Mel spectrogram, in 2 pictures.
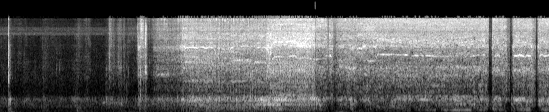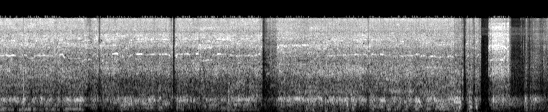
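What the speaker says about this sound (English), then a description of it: "then we're going to go to town with that drill." A power drill spinning a bottle brush, scrubbing car cup holders loudly and steadily with brief stops and restarts, close by.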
